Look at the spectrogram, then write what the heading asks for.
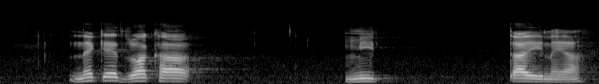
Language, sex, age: Venda, male, 23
